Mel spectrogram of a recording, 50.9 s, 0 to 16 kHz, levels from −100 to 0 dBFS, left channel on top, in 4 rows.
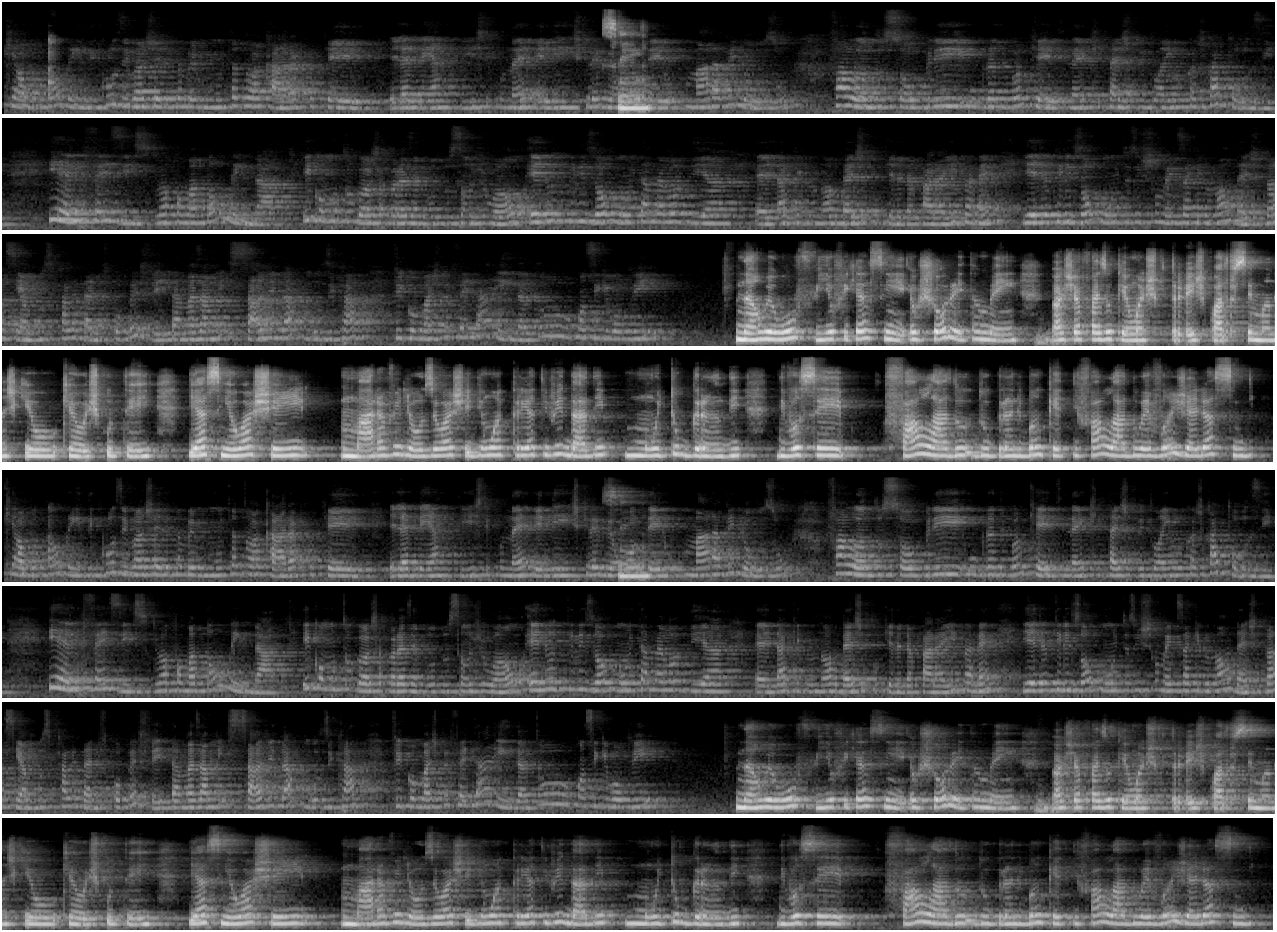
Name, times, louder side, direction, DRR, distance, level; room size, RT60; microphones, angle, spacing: voice 1, 0.0-3.0 3.2-3.6 3.9-15.5 15.7-31.9 35.8-36.0, right 1 dB, 80° right, 1.7 m, -44 dB
voice 2, 6.2-6.5 32.8-41.3 41.6-46.6 47.0-50.7, left 6 dB, 70° left, 0.4 m, -23 dB
16.0 x 14.0 x 5.0 m
head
